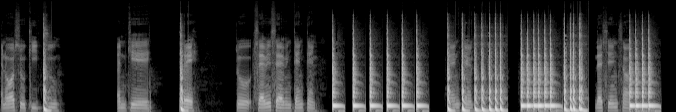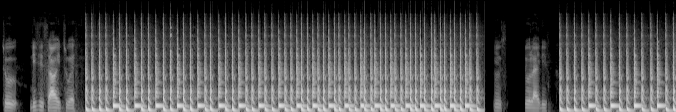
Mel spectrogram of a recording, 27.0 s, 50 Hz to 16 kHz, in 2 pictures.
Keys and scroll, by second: 0.8 KP_2, 3.5 KP_3, 6.6-11.2 typing, 12.5 KP_5, 12.9 KP_6, 15.1-23.0 typing, 24.6-27.0 typing.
